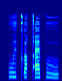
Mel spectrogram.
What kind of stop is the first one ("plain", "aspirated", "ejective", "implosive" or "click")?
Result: ejective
